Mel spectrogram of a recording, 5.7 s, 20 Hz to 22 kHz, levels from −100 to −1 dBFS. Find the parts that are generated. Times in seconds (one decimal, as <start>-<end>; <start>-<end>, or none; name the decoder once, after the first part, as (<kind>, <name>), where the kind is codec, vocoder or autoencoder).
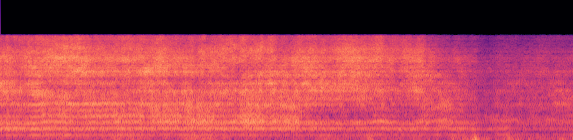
0.0-5.7 (vocoder, WaveNeXt)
